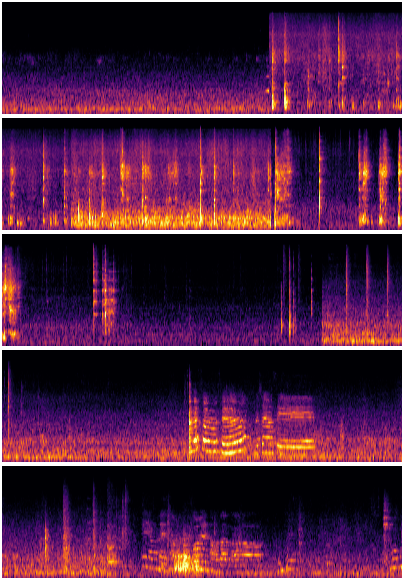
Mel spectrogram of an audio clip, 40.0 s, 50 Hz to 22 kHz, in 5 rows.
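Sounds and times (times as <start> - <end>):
metal utensil scraping a wok: 5.2 - 16.5, 17.8 - 18.4
water boiling in a pot: 5.2 - 31.0
food sizzling: 5.2 - 34.0.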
